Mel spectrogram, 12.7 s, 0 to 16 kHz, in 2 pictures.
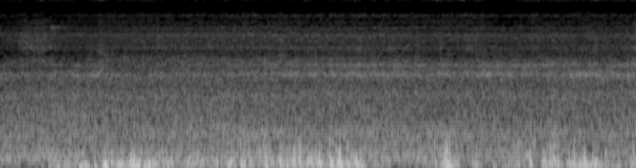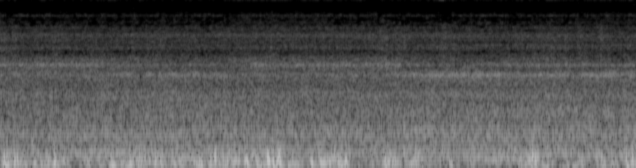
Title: Crompton fan bearing and humming noise 2 @Macky-y7l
